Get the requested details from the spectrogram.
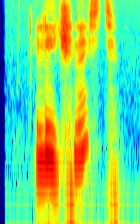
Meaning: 1. personality 2. person, individual 3. identity
- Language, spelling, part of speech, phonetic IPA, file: Russian, личность, noun, [ˈlʲit͡ɕnəsʲtʲ], Ru-личность.ogg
